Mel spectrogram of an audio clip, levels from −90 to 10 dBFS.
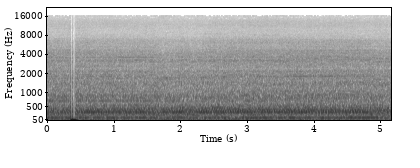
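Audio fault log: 0.36–0.49 s, phantom power thump: supply switched on or off on a live input, the step punches through the coupling caps as a deep thump, hitting the converter's limit, gone in 29 ms.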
